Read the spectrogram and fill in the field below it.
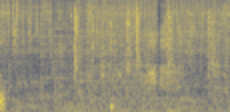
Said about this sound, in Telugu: ఆ ట్యాప్ కారుతూనే ఉంది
